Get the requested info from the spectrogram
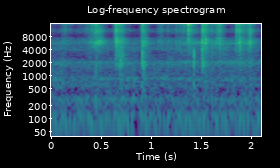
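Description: A deck of oracle cards being hand-shuffled: a handful of irregular, sharp card clicks and flicks.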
